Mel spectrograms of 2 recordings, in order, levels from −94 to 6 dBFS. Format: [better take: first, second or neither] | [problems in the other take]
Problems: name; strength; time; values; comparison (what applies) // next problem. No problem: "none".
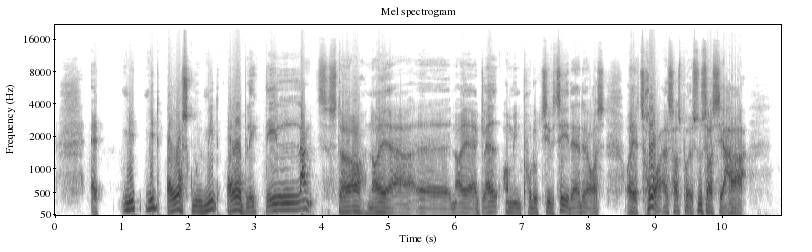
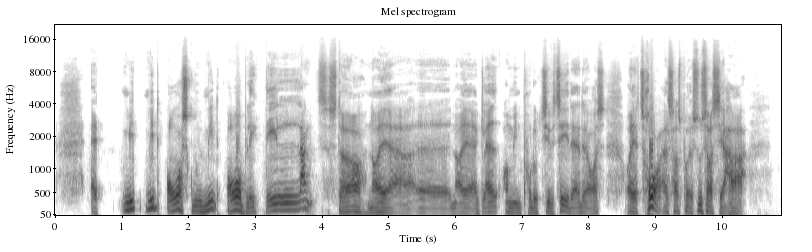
second | distortion; slight; 4% of the sound clipped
